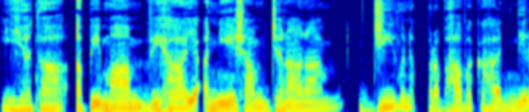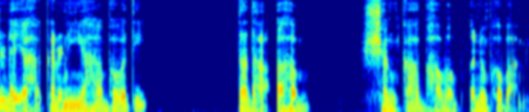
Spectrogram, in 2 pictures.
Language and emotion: Sanskrit, fearful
